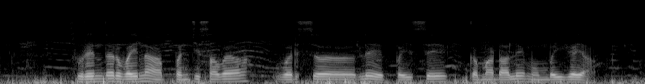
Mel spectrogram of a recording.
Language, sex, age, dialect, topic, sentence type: Marathi, male, 25-30, Northern Konkan, banking, statement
